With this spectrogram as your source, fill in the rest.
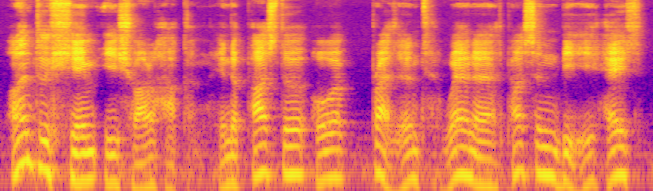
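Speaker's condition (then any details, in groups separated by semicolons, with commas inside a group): No condition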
